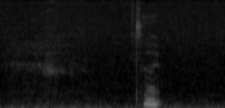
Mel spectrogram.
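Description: Mostly quiet room with a faint soft brushing of a paintbrush working oil paint on the canvas. About one and a half seconds in, a man makes a brief murmured vocal sound.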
